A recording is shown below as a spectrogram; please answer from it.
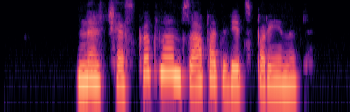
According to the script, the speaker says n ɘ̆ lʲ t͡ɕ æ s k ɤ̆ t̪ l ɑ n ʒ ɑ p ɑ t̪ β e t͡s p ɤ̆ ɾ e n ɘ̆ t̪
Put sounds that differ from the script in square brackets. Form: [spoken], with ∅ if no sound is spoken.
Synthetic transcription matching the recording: n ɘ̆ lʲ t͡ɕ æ s k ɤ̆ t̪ l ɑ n [z] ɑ p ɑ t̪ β e t͡s p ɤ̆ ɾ e n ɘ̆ t̪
